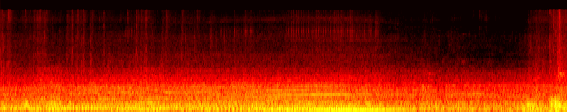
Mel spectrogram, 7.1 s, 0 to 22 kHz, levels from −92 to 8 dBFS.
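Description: No technical faults can be heard anywhere in this recording of sounds. Nothing in the audio calls for correction.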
